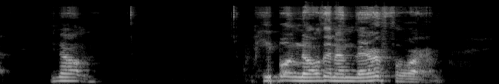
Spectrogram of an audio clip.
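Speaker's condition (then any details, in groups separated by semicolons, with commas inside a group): Cerebral palsy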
